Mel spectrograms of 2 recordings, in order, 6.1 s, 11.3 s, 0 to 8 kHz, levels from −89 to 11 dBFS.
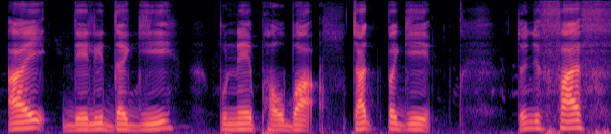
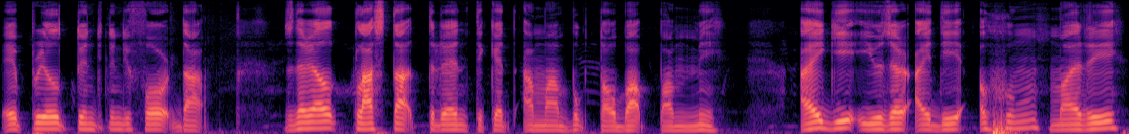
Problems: none marked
